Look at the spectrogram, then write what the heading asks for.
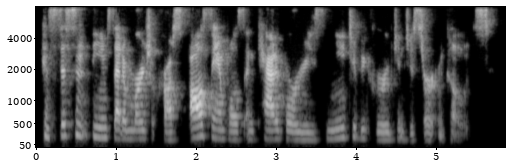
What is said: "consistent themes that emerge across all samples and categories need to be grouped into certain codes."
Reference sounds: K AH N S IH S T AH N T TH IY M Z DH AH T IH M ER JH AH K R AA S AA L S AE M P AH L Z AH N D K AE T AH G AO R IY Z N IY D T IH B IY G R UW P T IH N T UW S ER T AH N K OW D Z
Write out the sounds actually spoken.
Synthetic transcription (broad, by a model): K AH N S IH S T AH N TH IY M Z DH AH T IH M ER JH AH K R AA S AA L S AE M P L Z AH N K AE T AH G AO R IY Z N IY D T IH B IY G R UW P T IH N T UW S ER T N K OW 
